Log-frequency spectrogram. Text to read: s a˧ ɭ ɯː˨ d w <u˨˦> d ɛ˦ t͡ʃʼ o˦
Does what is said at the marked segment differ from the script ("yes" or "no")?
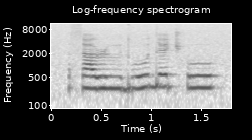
yes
